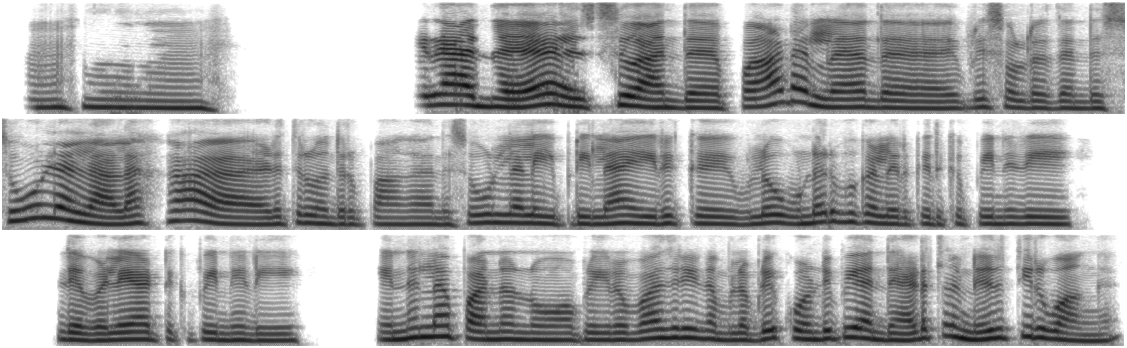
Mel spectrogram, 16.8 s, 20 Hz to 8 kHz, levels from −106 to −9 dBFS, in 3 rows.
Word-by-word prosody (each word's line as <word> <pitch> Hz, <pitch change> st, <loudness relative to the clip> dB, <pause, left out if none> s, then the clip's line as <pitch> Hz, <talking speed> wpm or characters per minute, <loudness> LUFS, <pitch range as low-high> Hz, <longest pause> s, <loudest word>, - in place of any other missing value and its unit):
ம்ஹ்ம், 205 Hz, 0 st, -5 dB
ம். 185 Hz, 0 st, -2 dB, 1.1 s
ஏனா, 275 Hz, +2 st, +5 dB
அந்த 220 Hz, -2 st, +3 dB, 0.5 s
சு 265 Hz, -, +5 dB, 0.2 s
அந்த 195 Hz, -1 st, 0 dB, 0.3 s
பாடல்ல 260 Hz, -2 st, +2 dB
அந்த 195 Hz, -1 st, -3 dB, 0.3 s
எப்டி 200 Hz, +4 st, -7 dB
சொல்றது? 185 Hz, -3 st, -6 dB
அந்த 180 Hz, 0 st, -6 dB
சூழல் 295 Hz, -4 st, +1 dB
அழகா 205 Hz, +9 st, -3 dB, 0.4 s
எடுத்துட்டு 195 Hz, +3 st, -4 dB
வந்துருப்பாங்க. 180 Hz, -1 st, -7 dB
அந்த 170 Hz, 0 st, -7 dB
சூழ்நிலை 210 Hz, -1 st, -1 dB
இப்டிலாம் 190 Hz, +3 st, -2 dB
இருக்கு. 200 Hz, 0 st, -4 dB
இவ்வளோ 190 Hz, +5 st, -3 dB
உணர்வுகள் 225 Hz, -1 st, -2 dB
இருக்கு 185 Hz, +1 st, -8 dB
இதுக்கு 180 Hz, +1 st, -11 dB
பின்னாடி, 185 Hz, 0 st, -3 dB, 0.7 s
இந்த 190 Hz, -1 st, +1 dB
விளையாட்டுக்கு 195 Hz, -1 st, 0 dB
பின்னாடி 180 Hz, -2 st, -3 dB, 0.6 s
என்னலாம் 255 Hz, +5 st, +1 dB
பண்ணணும்? 195 Hz, -2 st, 0 dB
அப்டிங்கிற 190 Hz, +1 st, -3 dB
மாரி 240 Hz, +2 st, +2 dB
நம்மள 185 Hz, -2 st, -2 dB
அப்டியே 220 Hz, +6 st, -1 dB
கொண்டு 210 Hz, +1 st, +1 dB
போய் 250 Hz, -3 st, +3 dB
அந்த 185 Hz, -2 st, -1 dB
இடத்துல 240 Hz, +6 st, -2 dB
நிறுத்திருவாங்க. 220 Hz, -, 0 dB
200 Hz, 135 wpm, -23 LUFS, 185-225 Hz, 1.1 s, ஏனா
